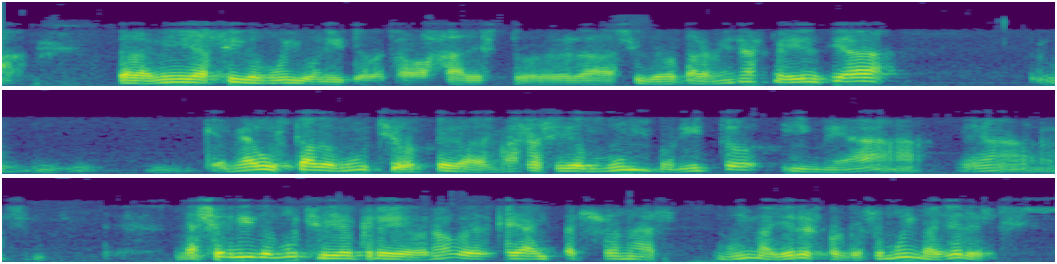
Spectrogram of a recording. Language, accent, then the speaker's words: Spanish; Valencian Community, Spain; moved away as an adult; now in Ávila, Spain; Yo el año pasado me vine a vivir a Ávila, en lo que cuando lo cuento aquí llaman el viaje inverso, ¿no? Porque yo soy valenciano y digo, me he venido a vivir a Ávila por voluntad propia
